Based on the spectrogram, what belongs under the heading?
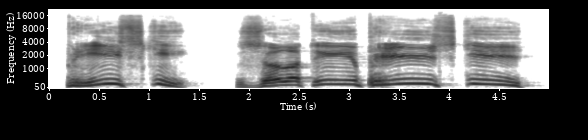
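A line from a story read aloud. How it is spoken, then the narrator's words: Loud shout, then laughter. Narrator (Russian): изо всей силы закричал Митя и закатился смехом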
